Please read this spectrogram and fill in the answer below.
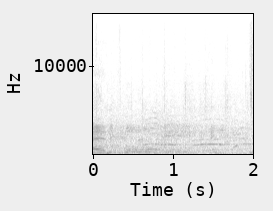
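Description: Basketball court sound during live play: players' footwork on the hardwood and faint voices calling out on the court, with short high glides like shoe squeaks.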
